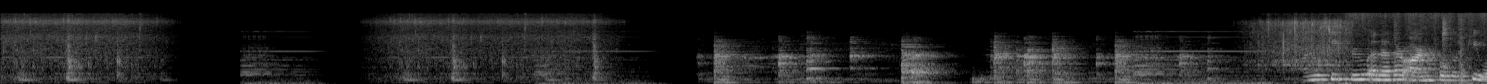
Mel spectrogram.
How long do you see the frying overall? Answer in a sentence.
The frying can be heard for 7 seconds in total.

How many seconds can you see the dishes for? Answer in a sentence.
The dishes can be heard for 5 seconds in total.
